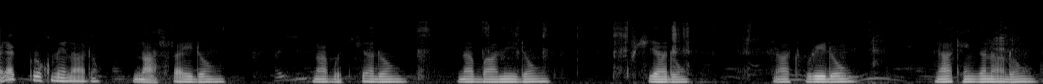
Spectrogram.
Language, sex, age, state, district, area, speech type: Bodo, male, 60+, Assam, Chirang, rural, spontaneous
